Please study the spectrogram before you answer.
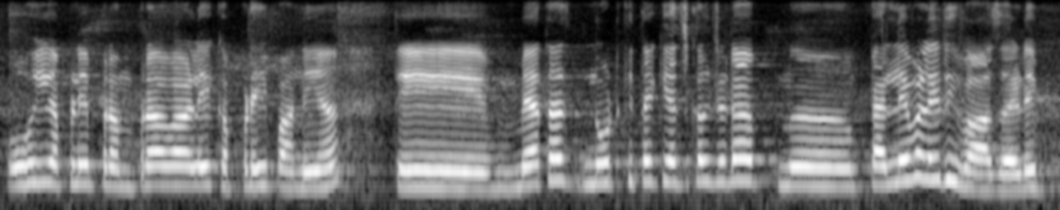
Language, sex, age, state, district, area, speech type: Punjabi, female, 45-60, Punjab, Shaheed Bhagat Singh Nagar, urban, spontaneous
